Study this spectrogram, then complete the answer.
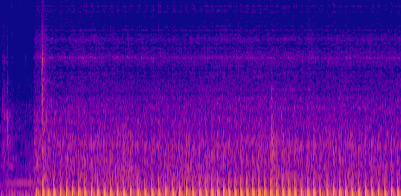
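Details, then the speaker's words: Old Honda Supra motorcycle, hard morning starting, black spark plug, black exhaust smoke at mid-high rpm from rich mixture; fires up into slow chugging idle, rpm low and dies when raised; carburetor needle possibly too thin. "dulu untuk RPM dia cenderung rendah ya saat kita tinggikan dia enggak bisa ya susah cenderung malah mati"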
